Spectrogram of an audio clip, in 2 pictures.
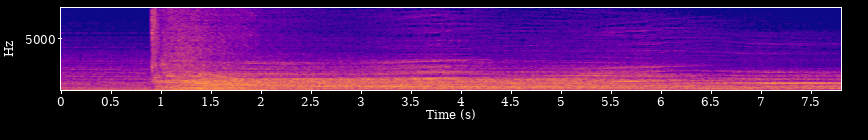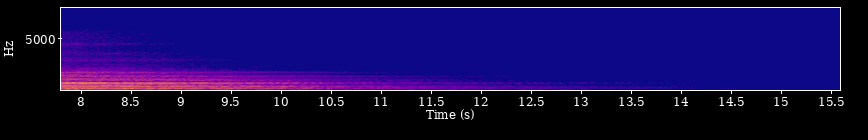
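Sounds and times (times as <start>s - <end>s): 
ghostly haunting horror composition with swells: 0.9s - 10.9s.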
